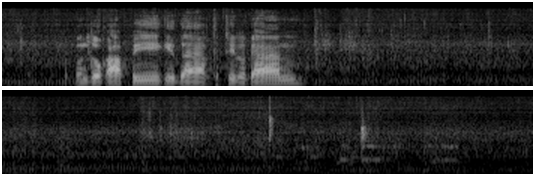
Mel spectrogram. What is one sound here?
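Hot oil sizzles and crackles softly in a pan.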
